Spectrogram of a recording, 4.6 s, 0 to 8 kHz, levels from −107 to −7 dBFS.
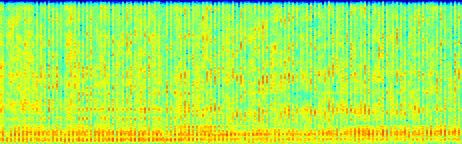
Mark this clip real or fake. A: fake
